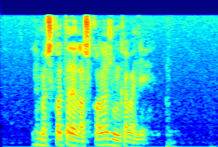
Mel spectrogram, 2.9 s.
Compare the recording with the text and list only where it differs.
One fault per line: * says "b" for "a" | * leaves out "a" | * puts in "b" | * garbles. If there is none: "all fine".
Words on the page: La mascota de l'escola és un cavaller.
all fine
